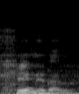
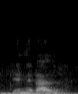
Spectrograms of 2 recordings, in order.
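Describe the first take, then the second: First: It starts with a throaty h sound. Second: It starts with a hard g sound. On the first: The speaker calls it right. "pero esto es general" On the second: The speaker calls it wrong. "no general"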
